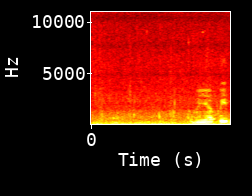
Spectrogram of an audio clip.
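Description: Faint background, then near the end a short pitched vocal sound lasting about half a second.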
